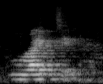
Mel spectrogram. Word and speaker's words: writing: There's a silent W at the beginning.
